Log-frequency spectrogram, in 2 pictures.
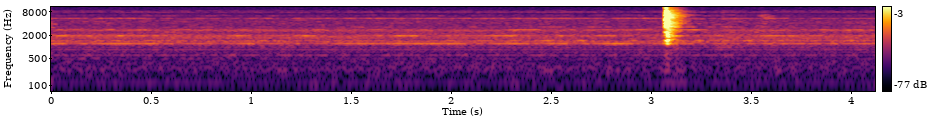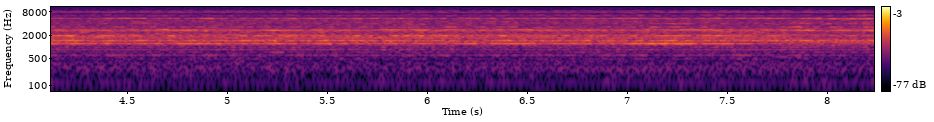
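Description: A single short, sharp click about three seconds in, over a faint steady hum with a few thin high tones.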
